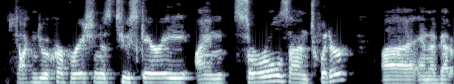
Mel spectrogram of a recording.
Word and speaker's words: Searls: on day one that you spell Searls or pronounce it like the word pearls, but with an S instead of a P.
